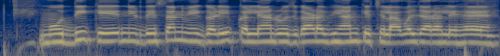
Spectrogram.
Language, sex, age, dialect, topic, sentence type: Magahi, female, 31-35, Western, banking, statement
